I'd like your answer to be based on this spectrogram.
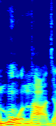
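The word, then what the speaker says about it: Mowna: 所以要念莫娜这样子。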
